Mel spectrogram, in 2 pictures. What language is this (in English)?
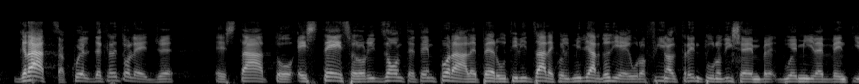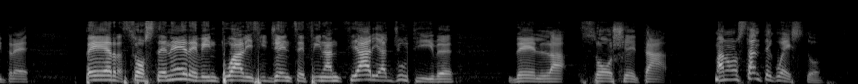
Italian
